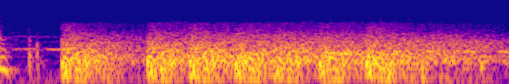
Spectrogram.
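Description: gunshots

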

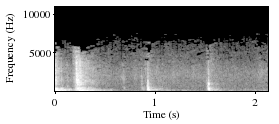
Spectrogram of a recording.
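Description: door being shut

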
